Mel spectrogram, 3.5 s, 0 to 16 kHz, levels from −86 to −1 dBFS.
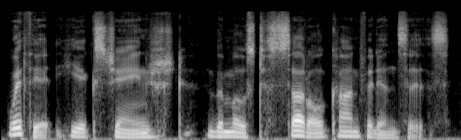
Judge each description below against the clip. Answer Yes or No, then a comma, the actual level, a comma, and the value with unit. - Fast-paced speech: No, average, 140 wpm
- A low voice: Yes, low, 105 Hz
